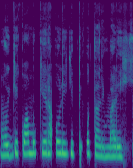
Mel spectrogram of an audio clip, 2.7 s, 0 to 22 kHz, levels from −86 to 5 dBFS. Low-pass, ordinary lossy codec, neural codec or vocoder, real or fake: none; none; vocoder, 44.1 kHz, 128 mel bands every 512 samples, BigVGAN v2; fake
